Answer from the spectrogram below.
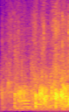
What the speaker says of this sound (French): on va appeler notre ami Charlie Disco sous vos applaudissements.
